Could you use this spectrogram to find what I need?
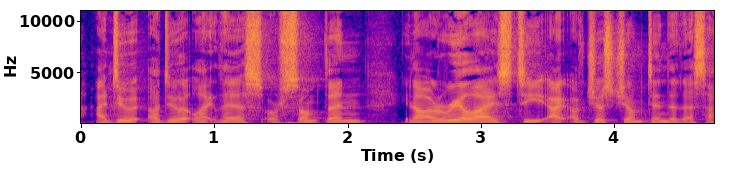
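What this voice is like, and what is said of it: Terrible put-on accent. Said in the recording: “I do them in an accent ... that's a terrible accent”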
